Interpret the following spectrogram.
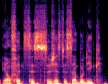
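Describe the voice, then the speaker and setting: A man with a very low, husky voice recounts a personal memory in a relaxed, conversational way. He talks thoughtfully and keeps pausing mid-sentence to find the right word. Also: dry recording. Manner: reflective, conversational, searching for words. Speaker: storyteller. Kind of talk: casual spoken storytelling.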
